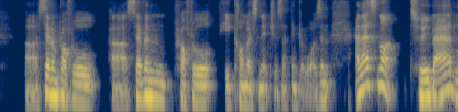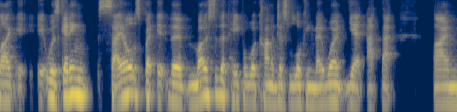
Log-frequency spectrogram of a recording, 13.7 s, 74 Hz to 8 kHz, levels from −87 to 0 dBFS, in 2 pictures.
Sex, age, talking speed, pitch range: male, 20-39, 180 wpm, 110-140 Hz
